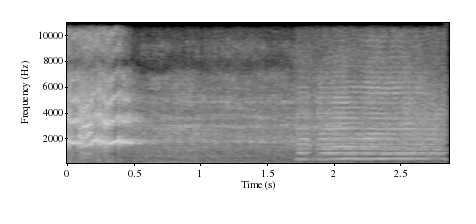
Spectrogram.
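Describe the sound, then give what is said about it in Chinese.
A car horn blares as a vehicle nearly crashes into them, a loud sustained tone whose pitch shifts partway through and holds to the end, with no talk over it. “我看到那个车了，不过那个车差一点就撞到我们了。”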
